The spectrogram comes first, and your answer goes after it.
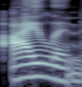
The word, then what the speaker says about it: island: Or think about silent letters in words like island and castle. Why is there an S in island if we don't pronounce it?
